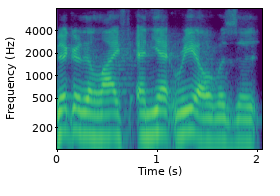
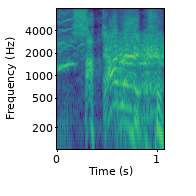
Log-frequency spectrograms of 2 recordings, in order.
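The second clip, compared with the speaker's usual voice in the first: play-acted, very high, held-in, mild dad yell. Explaining he picked up yelling from his father, imitating his father yelling. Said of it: "he would yell a lot".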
